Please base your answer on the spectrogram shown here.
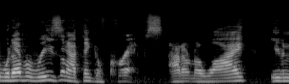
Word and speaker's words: crepe: It's creeps. Did you say creeps with the C? Yeah. Oh, okay. That was you could have just said crepe with a.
